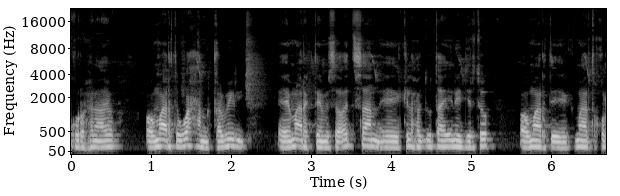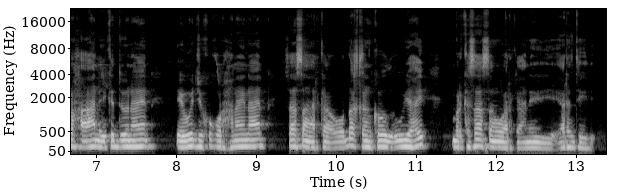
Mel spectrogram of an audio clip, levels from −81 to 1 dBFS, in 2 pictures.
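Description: No technical faults are audible.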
